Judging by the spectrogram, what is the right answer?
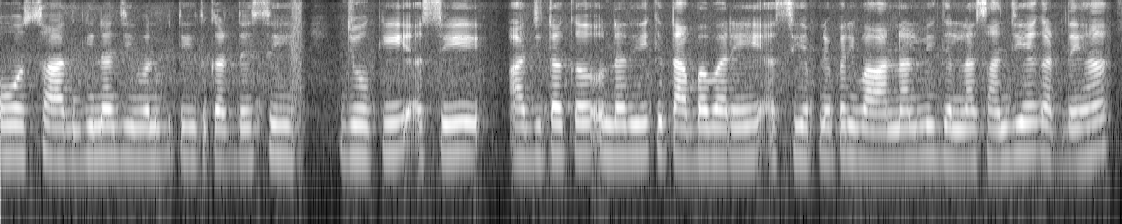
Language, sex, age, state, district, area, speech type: Punjabi, female, 18-30, Punjab, Pathankot, urban, spontaneous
